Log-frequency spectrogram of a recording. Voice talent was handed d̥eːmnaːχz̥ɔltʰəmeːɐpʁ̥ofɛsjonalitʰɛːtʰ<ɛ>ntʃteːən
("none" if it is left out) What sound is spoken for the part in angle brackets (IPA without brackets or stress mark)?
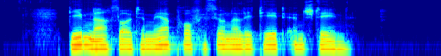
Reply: ɛ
